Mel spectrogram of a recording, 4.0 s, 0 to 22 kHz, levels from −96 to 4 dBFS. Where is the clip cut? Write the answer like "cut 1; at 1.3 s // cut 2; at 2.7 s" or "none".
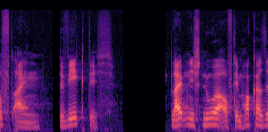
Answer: none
